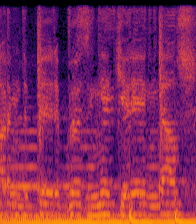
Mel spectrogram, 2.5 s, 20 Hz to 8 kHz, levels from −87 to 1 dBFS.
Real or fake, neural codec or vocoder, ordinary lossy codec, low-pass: real; none; none; 7.2 kHz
